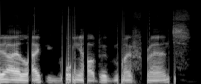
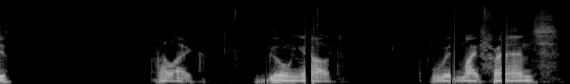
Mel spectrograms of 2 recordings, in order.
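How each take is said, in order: First: Model sentence. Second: I like, going out, with my friends, each chunk said very slowly with pauses between; chunked slow demo. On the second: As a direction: break "I like going out with my friends" into slow separate chunks, a bit softer. (devagar, em blocos separados, mais baixo) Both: Shown as a demonstration. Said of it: "Ó, então a gente vem aqui".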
